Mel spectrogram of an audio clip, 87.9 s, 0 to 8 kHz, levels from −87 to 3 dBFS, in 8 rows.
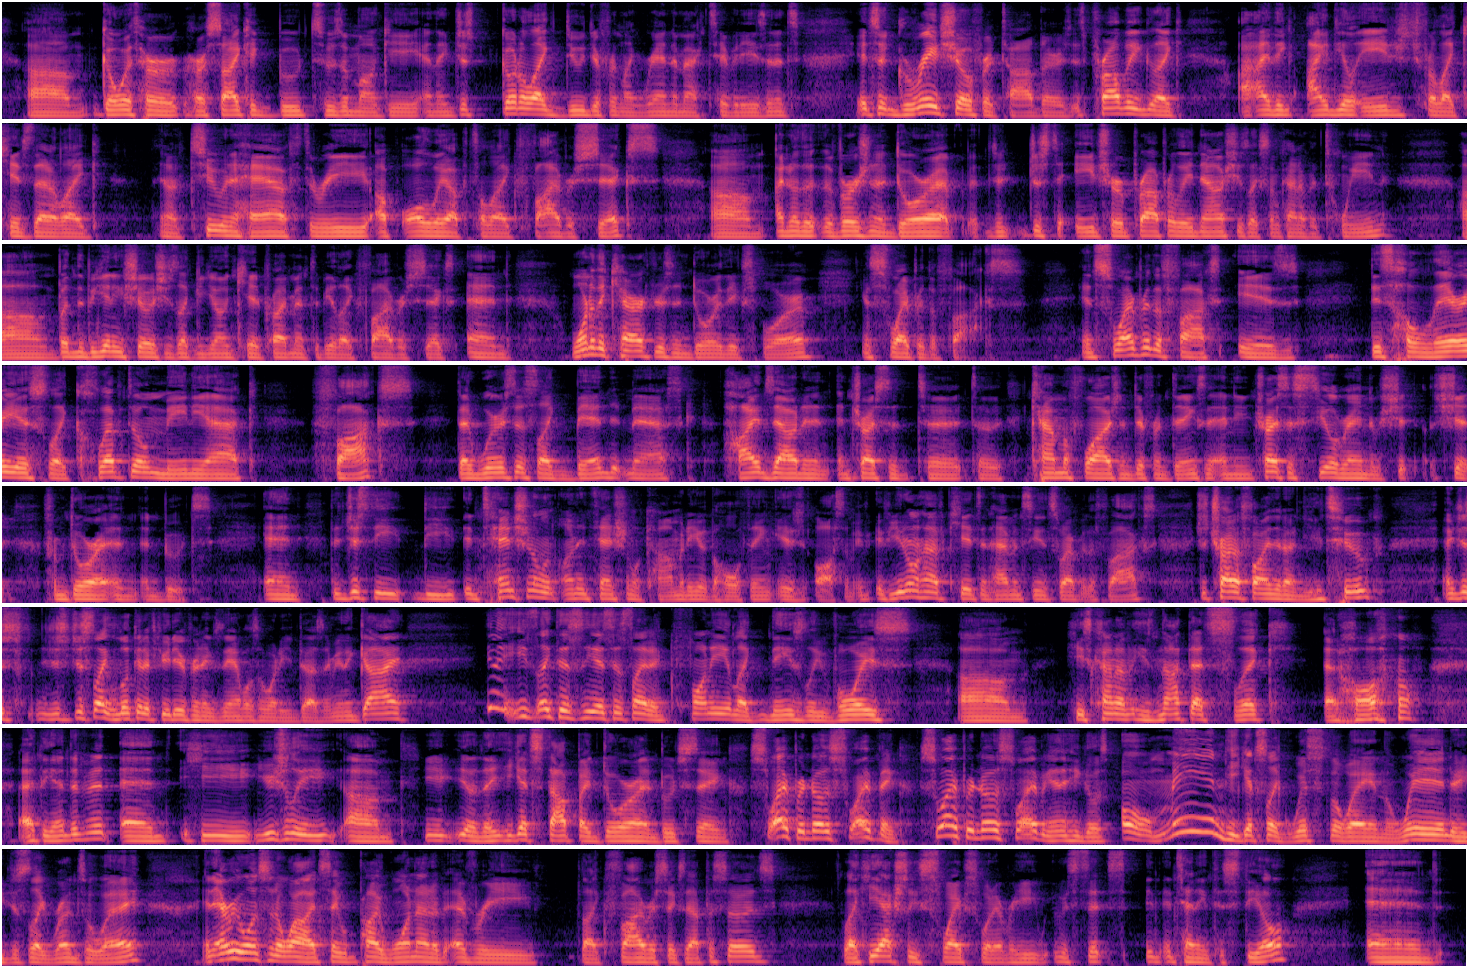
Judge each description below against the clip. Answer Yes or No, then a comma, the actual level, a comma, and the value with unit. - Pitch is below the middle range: Yes, low, 110 Hz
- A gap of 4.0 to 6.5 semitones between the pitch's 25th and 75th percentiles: No, average, 3.3 semitones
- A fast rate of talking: Yes, fast, 210 wpm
